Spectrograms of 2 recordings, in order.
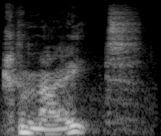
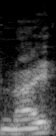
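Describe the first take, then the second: First: The word starts with a spoken K sound. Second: The word starts with an N sound, no K. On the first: This is how it was said in the past. "we would say knight to differentiate between the two" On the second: This is how it is said today. "instead of night"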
